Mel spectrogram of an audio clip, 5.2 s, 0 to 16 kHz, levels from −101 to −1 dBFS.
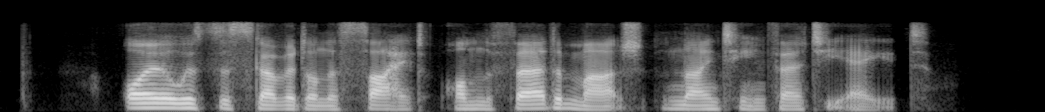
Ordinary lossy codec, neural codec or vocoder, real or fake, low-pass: none; codec, 16 kHz, 0.8 kbps, ZipCodec; fake; 7.2 kHz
